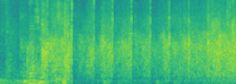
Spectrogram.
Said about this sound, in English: We should hope we'll never get through if you guys applaud after every answer. So we'll save that for the end.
